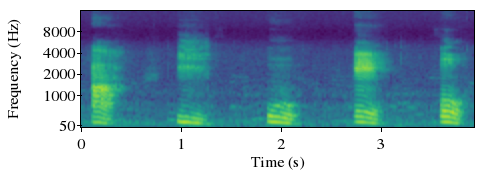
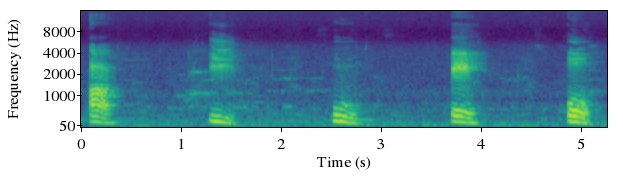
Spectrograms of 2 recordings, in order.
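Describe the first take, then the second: First: The vowels are spoken at medium speed. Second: The vowels are spoken slowly. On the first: "dengan kecepatan medium" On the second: "dengan speed atau kecepatan yang lambat"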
